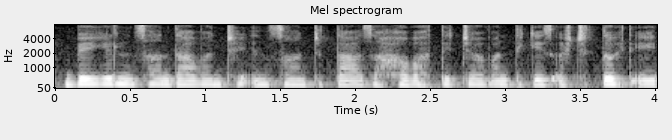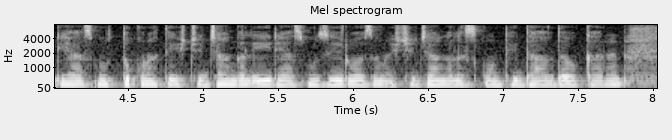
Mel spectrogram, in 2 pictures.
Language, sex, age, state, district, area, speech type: Kashmiri, female, 30-45, Jammu and Kashmir, Shopian, rural, spontaneous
